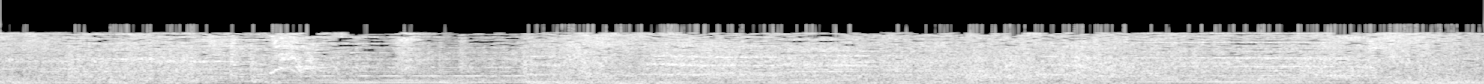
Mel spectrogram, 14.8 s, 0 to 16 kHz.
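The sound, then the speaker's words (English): A loud, continuous roar of the speeding runaway train 777, with heavy crashing and grinding metal early on as it smashes through the rearmost car of train 1206, the rumble persisting intense throughout. “Frank and Will finally make it into the rail track right in time, as the runaway train smashes through the rearmost car of their train.”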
